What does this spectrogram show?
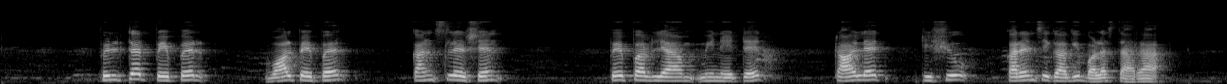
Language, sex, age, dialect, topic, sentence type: Kannada, female, 31-35, Central, agriculture, statement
